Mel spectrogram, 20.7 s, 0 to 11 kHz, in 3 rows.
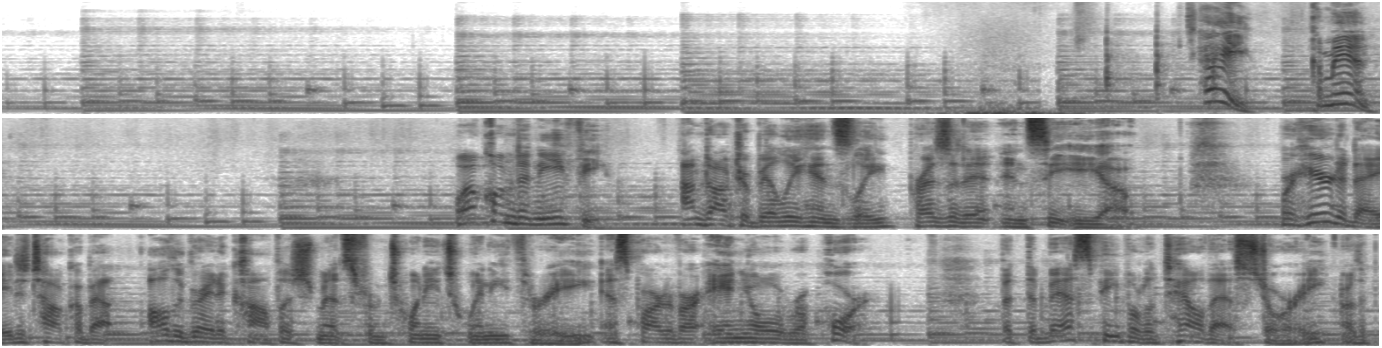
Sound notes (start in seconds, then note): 0.1 upbeat music; 5.6 cameraman knocks on door; 7.5 upbeat music continues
